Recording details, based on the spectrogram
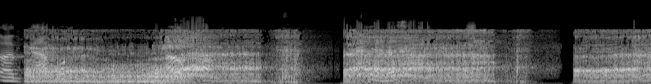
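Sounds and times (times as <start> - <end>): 
speech: 0.0 - 2.0
demonic dog growl sound effect with distorted tone: 0.2 - 6.4.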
